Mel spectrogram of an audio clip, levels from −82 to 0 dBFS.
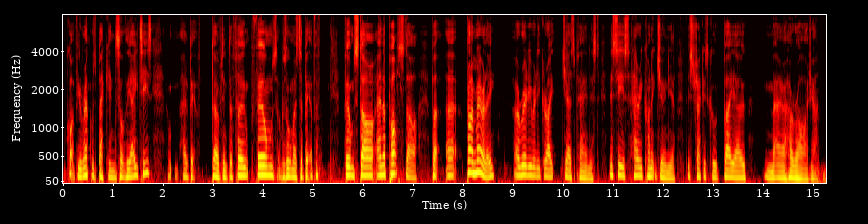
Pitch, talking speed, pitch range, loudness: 130 Hz, 200 wpm, 115-150 Hz, -28 LUFS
